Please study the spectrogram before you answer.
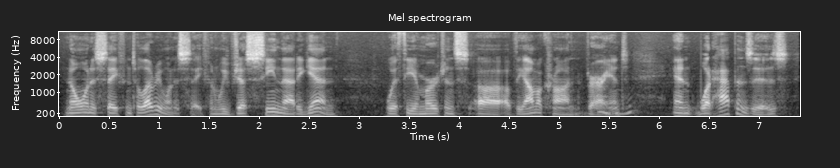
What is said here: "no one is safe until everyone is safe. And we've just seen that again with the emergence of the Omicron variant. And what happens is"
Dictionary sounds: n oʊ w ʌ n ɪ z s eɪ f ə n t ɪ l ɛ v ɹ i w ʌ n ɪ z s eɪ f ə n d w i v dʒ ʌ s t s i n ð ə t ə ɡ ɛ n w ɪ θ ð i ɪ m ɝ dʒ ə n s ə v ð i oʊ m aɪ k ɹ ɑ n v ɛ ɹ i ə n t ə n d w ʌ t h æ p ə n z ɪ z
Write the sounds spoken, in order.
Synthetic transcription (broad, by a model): n oʊ w ʌ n ɪ z s eɪ f n t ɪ l ɛ v ɹ i w ʌ n ɪ z s eɪ f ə n w i v dʒ ʌ s t s i n ð ə t ə ɡ ɛ n w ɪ ð i ɪ m ɝ dʒ ə n s ə v ð i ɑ m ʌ k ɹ ɑ n v ɛ ɹ i ə n t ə n w ʌ t h æ p ə n z ɪ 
